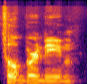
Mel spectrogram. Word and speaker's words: Tullibardine: It's pronounced Tullibardine. Can you let's just say Tullibardine?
